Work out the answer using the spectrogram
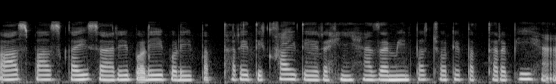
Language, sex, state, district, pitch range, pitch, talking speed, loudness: Hindi, female, Uttar Pradesh, Jyotiba Phule Nagar, 210-225 Hz, 220 Hz, 160 wpm, -16 LUFS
